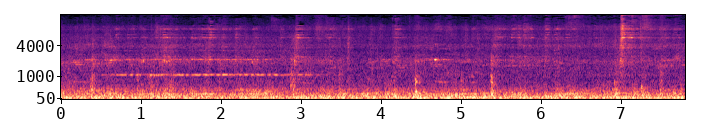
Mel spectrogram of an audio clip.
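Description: Passenger train rolling along the track, heard from the open end platform of a car: a steady low rumble of wheels on rail, broken by scattered clicks and knocks.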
